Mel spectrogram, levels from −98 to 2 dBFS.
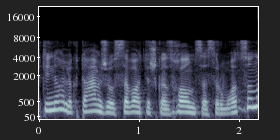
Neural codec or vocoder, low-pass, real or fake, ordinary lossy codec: none; 7.2 kHz; real; AAC, 96 kbps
